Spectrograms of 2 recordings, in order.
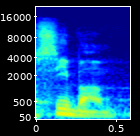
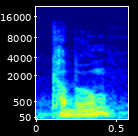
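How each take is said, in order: First: The name begins with a 'see' sound. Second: The name begins with a 'ka' sound. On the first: This is the usual way of saying the name. "instead of C-bum" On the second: This is how people in Brazil say the name. "the way they pronounce it is kaboom"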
